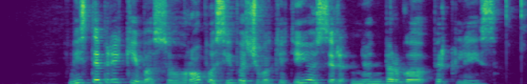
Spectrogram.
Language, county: Lithuanian, Vilnius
